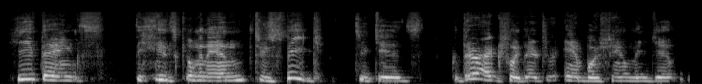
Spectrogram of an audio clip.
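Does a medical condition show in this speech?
Yes: cerebral palsy.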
